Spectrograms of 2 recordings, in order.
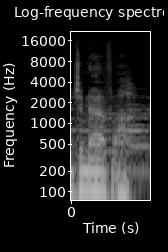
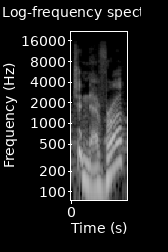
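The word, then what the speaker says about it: Ginevra: What happened to Geneva? Wait, is it Janevra? I always thought it was Geneva. Janevra. I've been saying that name wrong the entire time.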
